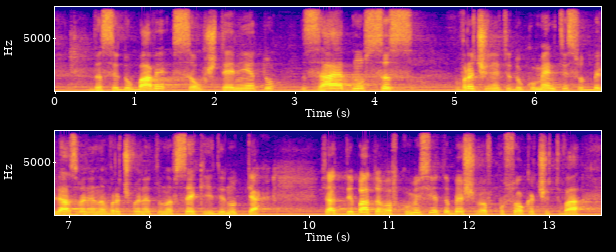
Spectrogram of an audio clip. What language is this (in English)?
Bulgarian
